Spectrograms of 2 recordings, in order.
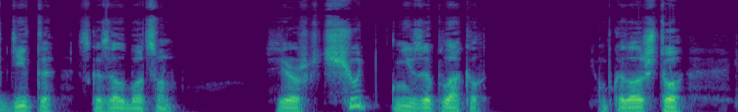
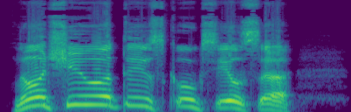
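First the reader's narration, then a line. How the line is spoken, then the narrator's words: Laughing. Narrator (Russian): засмеялся лейтенант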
